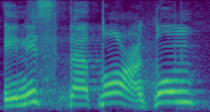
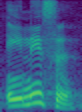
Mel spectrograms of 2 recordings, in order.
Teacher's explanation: सीन की अदायगी clear रखनी है, सीन में कलकला नहीं करना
